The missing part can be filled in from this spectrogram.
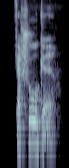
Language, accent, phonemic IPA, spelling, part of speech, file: French, France, /fɛʁ ʃo o kœʁ/, faire chaud au cœur, verb, LL-Q150 (fra)-faire chaud au cœur.wav
- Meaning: to gladden (someone's) heart, to to warm the cockles of (someone's) heart, to do (someone's) heart good, to be heart-warming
